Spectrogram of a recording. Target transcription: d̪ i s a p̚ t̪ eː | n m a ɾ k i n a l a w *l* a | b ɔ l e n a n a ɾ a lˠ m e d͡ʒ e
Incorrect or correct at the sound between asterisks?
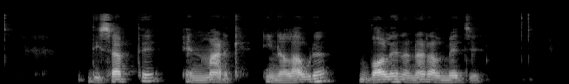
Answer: incorrect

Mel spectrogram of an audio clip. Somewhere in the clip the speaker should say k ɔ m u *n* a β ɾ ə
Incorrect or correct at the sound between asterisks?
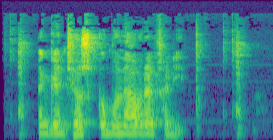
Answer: correct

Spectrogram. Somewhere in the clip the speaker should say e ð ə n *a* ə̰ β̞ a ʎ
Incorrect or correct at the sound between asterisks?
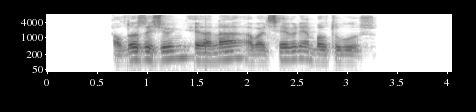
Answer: correct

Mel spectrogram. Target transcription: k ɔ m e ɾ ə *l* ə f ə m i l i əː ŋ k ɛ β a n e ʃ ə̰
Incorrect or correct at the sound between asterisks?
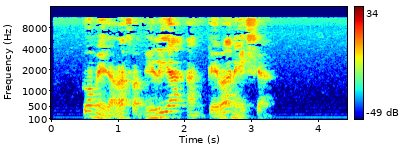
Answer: correct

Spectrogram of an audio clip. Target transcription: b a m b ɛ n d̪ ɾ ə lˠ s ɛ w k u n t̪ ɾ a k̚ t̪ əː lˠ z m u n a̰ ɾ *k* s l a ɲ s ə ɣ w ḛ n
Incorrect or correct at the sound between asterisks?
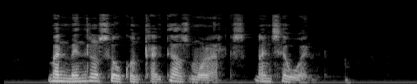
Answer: correct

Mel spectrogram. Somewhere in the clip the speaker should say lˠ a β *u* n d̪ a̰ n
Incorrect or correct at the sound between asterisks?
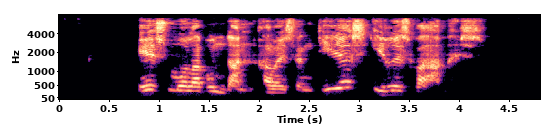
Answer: correct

